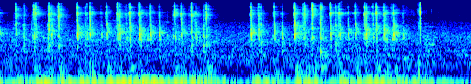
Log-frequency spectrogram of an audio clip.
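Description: Rapid typing on a computer keyboard while entering text into a new text layer, with steady clicky keystrokes in quick bursts and short pauses, close and fairly quiet over a low background hum.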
